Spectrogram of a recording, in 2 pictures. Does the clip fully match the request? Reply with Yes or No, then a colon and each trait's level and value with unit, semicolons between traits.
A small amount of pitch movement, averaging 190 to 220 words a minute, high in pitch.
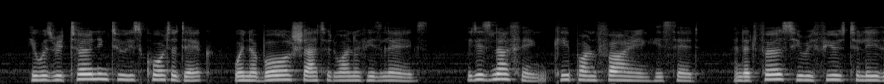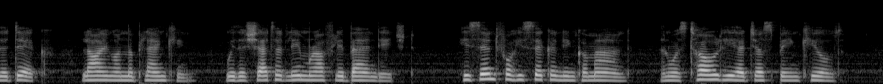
Yes: narrow, 2.3 semitones; average, 195 wpm; high, 195 Hz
